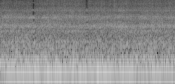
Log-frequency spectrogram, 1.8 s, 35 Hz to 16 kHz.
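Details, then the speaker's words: 1970 Pontiac Grand Prix SJ V8 restarted after cooling, during cam break-in, no throttle: spits gas, fires right up, steady even low burble without tapping or missing; normal idle. "Spit gas up a little bit. Fired right up like it's supposed to."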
